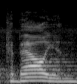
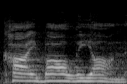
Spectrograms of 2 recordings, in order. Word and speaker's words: Kybalion: the ancient Greek language, in which there was no short Y sounds. It would have been a long I sound, Kybalion, and every syllable would have been pronounced.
